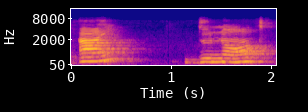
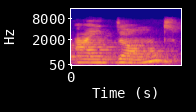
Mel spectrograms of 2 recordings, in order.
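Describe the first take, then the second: First: Do and not are said as separate words. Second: Do and not are merged into one syllable. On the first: "do not" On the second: "don't es un poco más corta y es un poco más fácil de decirlo"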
